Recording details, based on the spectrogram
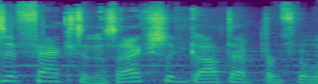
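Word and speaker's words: Xiphactinus: Is that how you pronounce it? Zifactinus? Zifactinus. Yeah, okay, it's Zifactinus.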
